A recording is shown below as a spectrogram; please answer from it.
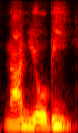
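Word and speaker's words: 何曜日: Nan yo. योबी. नान योबी.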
